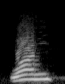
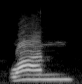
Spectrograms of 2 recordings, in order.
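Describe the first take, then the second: First: Closed visor, with noise reduction turned on. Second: Open visor, with noise reduction turned on. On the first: "Now we're gonna close my visor" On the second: "The microphone with noise reduction on, uh, and open visor"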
